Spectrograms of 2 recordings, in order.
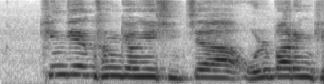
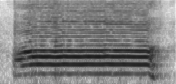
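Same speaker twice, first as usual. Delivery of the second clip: a loud, drawn-out, higher "ah" to drown out words; loud long ah; 8 semitones higher, 11 dB louder than usual. Shown as a demonstration. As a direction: hold a loud "ah" so you hear nothing. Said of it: "하면서".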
